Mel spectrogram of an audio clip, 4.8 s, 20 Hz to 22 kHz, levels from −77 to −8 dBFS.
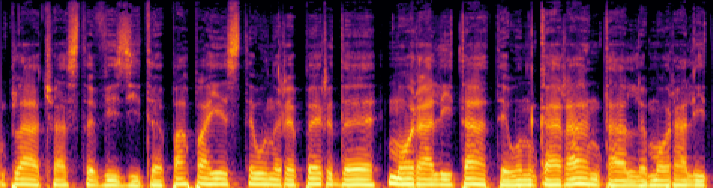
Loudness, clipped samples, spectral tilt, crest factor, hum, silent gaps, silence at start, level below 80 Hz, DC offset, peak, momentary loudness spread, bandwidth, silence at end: -11 LUFS; under 0.1%; -6 dB/octave; 10 dB; none; none; 0 s; -24 dBFS; 0.4%; 0 dBFS; 3 LU; over 20 kHz; 0 s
